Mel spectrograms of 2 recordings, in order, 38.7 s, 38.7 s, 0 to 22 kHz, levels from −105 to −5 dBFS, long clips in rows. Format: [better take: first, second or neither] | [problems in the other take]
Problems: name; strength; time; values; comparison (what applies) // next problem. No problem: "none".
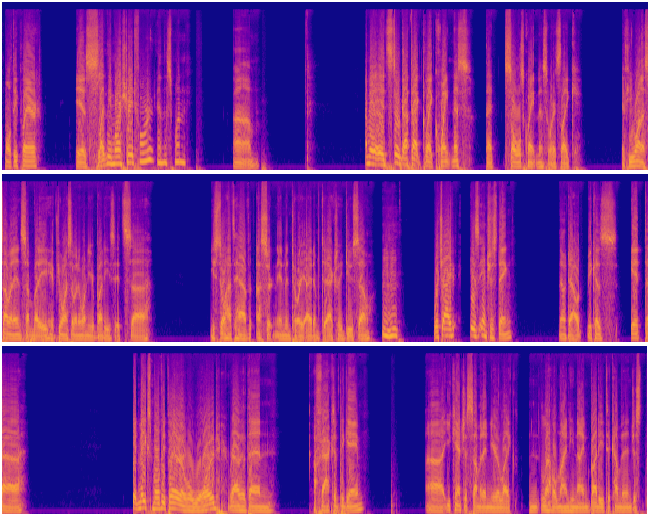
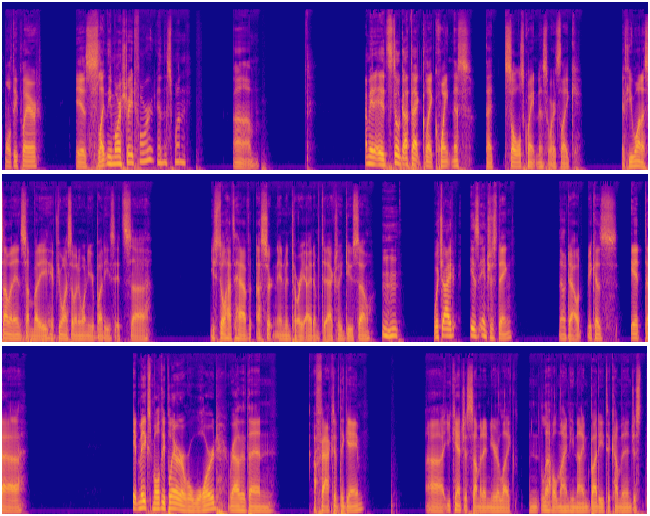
second | distortion; heavy; 13% of the sound clipped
